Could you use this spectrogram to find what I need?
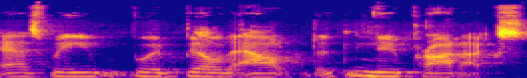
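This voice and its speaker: A woman speaks with a very deep, low pitch and a slight Southern US accent. Her intonation stays monotone and flat. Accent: slight Southern twang. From US South, Aiken, South Carolina. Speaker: entrepreneur, startup co-founder. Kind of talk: panel discussion.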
